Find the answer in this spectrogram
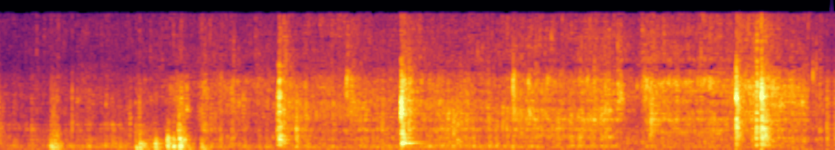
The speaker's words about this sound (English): Right, there's the potatoes done anyway. Get them in some water.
